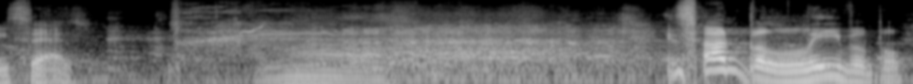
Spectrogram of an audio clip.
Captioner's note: laughter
